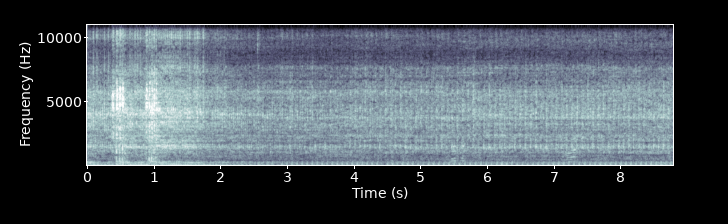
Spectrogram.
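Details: 2003 Yamaha TTR125 single-cylinder bike after a carburetor fix (new float needle, float height corrected to stop fuel leaking): fires up with a quick blip, then settles into a steady, even putter at idle and runs fine.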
